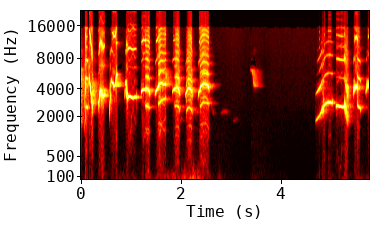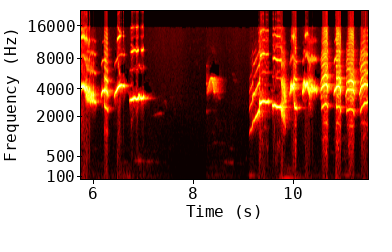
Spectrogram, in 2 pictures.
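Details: Oriental magpie-robin singing as a lure to make other magpie-robins sing; rapid bursts of bright, varied whistled and chattering notes, about two and a half seconds each, separated by pauses with single short notes.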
